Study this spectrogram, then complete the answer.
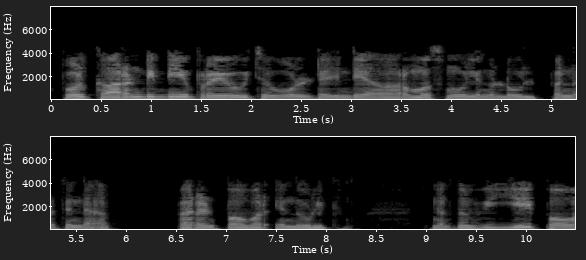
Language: Malayalam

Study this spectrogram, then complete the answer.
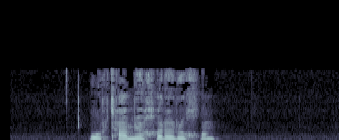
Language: Abkhazian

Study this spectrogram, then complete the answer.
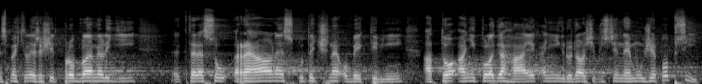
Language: Czech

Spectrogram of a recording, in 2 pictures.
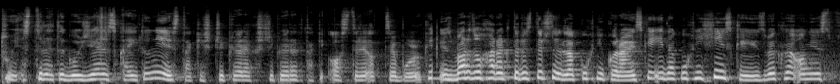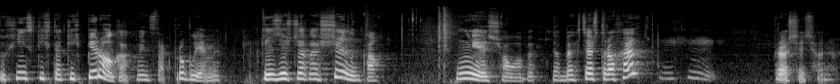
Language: Polish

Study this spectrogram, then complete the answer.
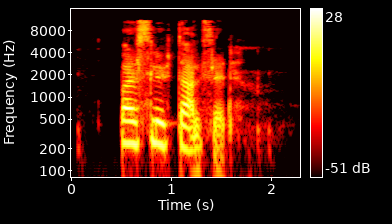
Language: Swedish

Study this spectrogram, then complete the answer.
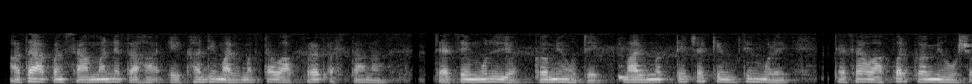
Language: Marathi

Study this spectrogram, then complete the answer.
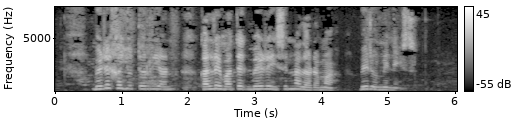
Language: Basque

